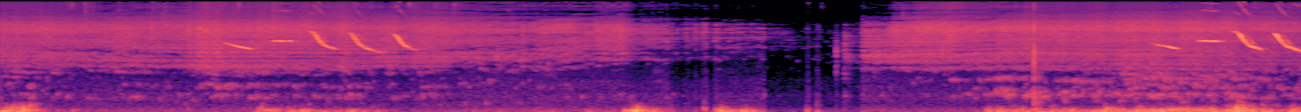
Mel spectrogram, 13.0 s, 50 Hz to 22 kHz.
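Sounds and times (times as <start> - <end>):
steady high hiss: 0.0 - 7.8, 8.4 - 13.0
songbird singing: 2.2 - 5.0, 10.6 - 13.0.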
